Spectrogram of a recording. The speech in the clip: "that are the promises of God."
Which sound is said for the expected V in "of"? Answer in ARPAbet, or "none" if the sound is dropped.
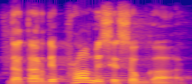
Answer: B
